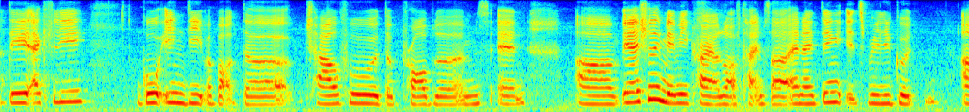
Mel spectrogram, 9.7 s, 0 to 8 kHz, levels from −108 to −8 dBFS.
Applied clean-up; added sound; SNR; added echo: none; none; none; none.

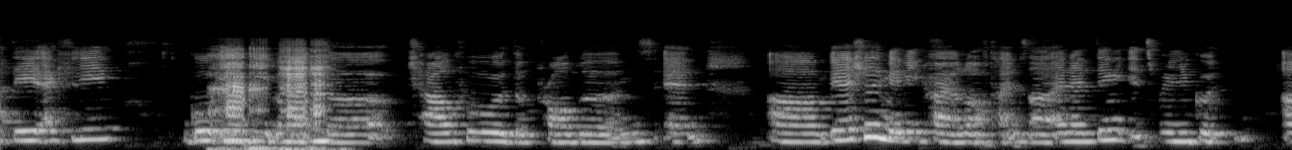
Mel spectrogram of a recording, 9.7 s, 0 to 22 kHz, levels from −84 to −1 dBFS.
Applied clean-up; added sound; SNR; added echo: classical method WPE with log-MMSE.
